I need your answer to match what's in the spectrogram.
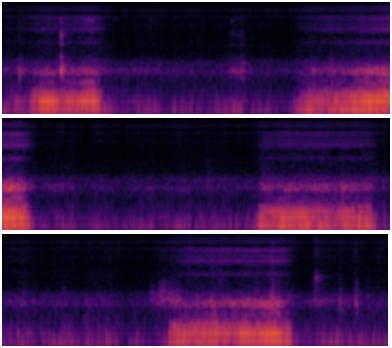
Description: My man snoring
